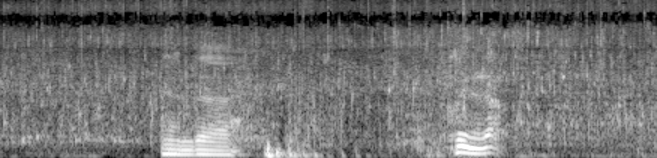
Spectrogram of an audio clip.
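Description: Water trickles and drains out of a spring-water sand trap on an Oregon coast homestead, a steady close pour running under two short bursts of someone talking.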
